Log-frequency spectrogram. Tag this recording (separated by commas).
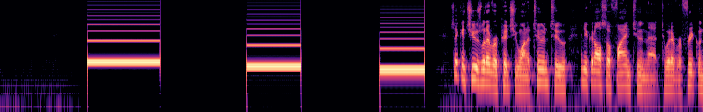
Music, Speech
